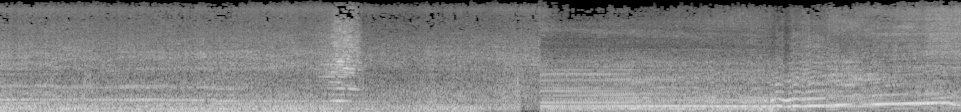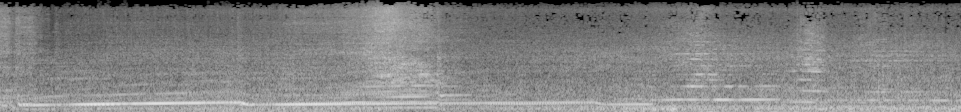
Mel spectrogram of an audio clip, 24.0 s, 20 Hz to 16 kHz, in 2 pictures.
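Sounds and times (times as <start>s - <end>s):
car engine accelerating: 6.8s - 21.2s.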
